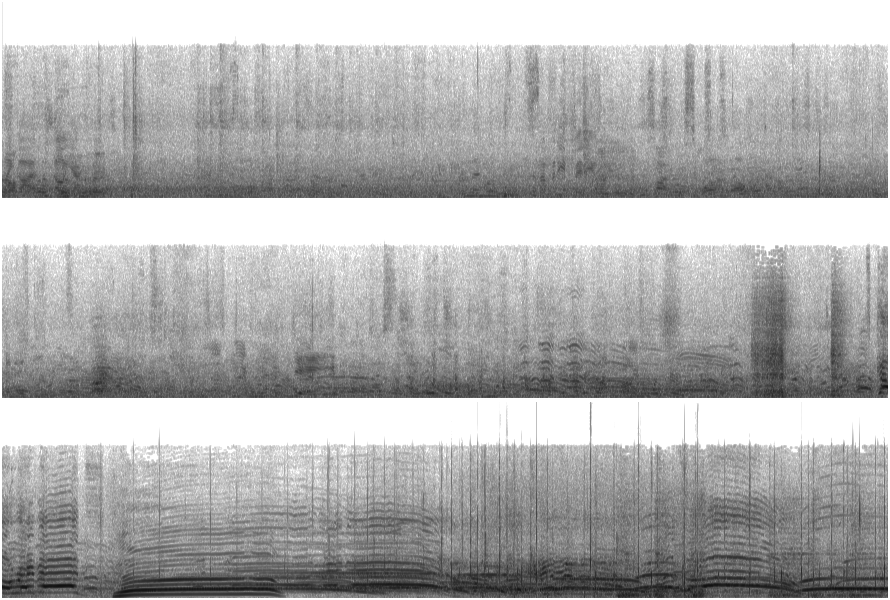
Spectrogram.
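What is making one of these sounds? A large outdoor crowd murmurs and chatters.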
